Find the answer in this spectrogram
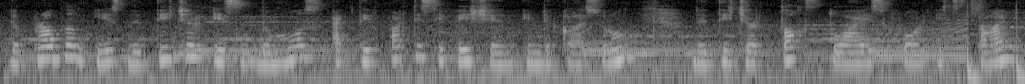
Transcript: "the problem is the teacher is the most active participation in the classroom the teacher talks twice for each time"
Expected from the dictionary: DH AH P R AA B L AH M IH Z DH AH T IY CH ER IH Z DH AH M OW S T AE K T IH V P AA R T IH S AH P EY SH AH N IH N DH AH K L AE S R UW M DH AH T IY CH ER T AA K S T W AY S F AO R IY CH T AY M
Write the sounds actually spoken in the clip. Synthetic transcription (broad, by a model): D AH P R AA B L AH M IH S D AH T IY CH ER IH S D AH M OW S T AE K T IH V P AA R T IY S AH P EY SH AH N IH N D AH K L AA S R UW M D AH T IY CH ER T AA K S T W AY S F AO R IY S T AY M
